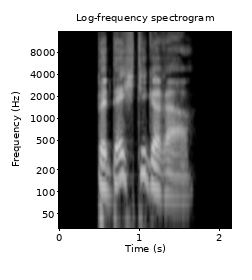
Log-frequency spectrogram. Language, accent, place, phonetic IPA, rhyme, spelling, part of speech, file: German, Germany, Berlin, [bəˈdɛçtɪɡəʁɐ], -ɛçtɪɡəʁɐ, bedächtigerer, adjective, De-bedächtigerer.ogg
- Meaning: inflection of bedächtig: 1. strong/mixed nominative masculine singular comparative degree 2. strong genitive/dative feminine singular comparative degree 3. strong genitive plural comparative degree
